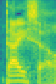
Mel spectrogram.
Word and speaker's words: Daiso: to do the next dieso Daiso that's how you say it roll Daiso they all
